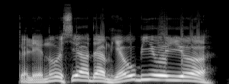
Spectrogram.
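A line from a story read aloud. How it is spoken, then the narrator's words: Shouted. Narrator (Russian): прокричал мутант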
